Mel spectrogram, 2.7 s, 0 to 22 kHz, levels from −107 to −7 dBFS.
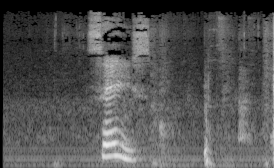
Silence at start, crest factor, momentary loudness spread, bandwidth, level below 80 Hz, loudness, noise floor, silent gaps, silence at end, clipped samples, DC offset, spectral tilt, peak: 0.55 s; 22 dB; 23 LU; 16.5 kHz; -58 dBFS; -26 LUFS; -54 dBFS; none; 0 s; under 0.1%; under 0.1%; -3 dB/octave; -6 dBFS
